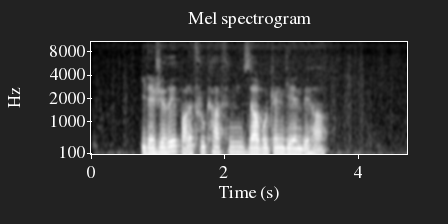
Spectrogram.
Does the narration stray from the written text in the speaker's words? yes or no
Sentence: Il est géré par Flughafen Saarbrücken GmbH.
yes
